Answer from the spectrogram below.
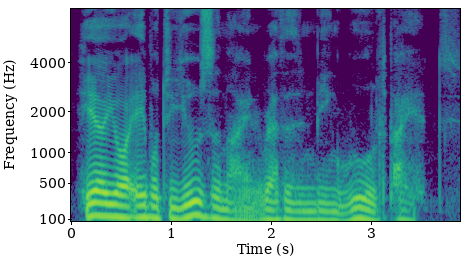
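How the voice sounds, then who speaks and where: Low-voiced and soft, this spiritual teacher preaches a sermon in calm, solemn, gentle tones. Each short, measured phrase fades into breathiness, and the recording has no room sound.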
